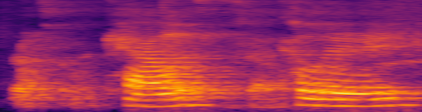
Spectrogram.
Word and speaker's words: Calais: Oh yeah, it's pronounced callus. That's fine. Callus, Calais, It's Calais, Maine.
